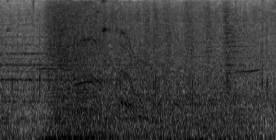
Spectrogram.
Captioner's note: truck horn warbles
